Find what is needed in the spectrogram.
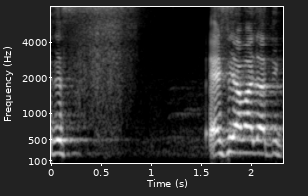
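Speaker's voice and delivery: slow, drawn-out hiss like a cooker whistle. Shown as a demonstration. Teacher imitating a pressure cooker whistle to explain s. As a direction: stretch the s like a whistle starting. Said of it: "जैसे हमारे cooker की सीटी start होती है".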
